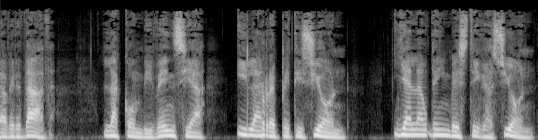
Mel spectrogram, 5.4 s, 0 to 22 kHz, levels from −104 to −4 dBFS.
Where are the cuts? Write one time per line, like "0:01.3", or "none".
0:02.6
0:04.2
